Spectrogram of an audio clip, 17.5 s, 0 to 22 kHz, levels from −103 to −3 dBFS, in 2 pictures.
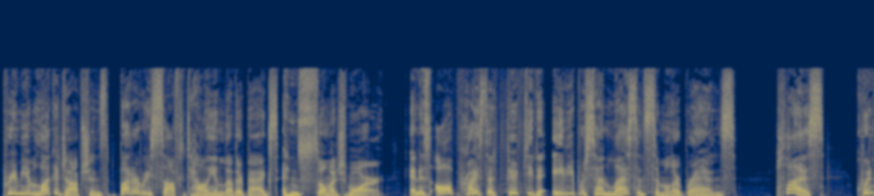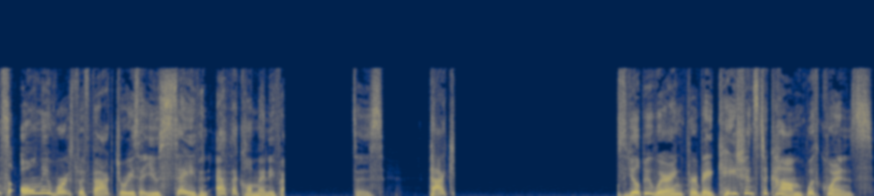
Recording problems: audio cutting out; at 12 s for 0.5 s and at 13 s for 1.5 s

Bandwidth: 14.5 kHz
